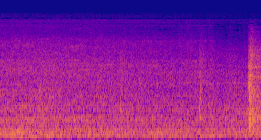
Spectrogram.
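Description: Steady rumble of a Kintetsu train running away in the distance over the hum of the station platform, with a sharp click about five seconds in.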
